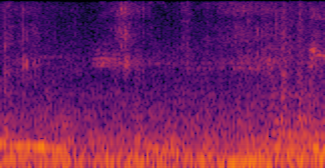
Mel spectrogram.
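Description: Domestic meat pigeons in wire loft cages cooing faintly, a low gliding coo at the start and soft murmurs after.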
